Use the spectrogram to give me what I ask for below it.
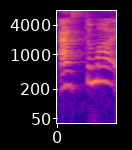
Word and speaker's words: asthma: Asthma is supposed to be pronounced as asthma.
